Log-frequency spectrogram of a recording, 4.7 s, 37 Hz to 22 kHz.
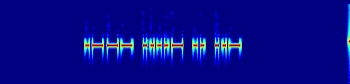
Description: Morse code, heard as a keyed tone, about 25 wpm, 700 Hz. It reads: J4IU
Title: Four Challenging Letter-Number Combinations 25wpm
